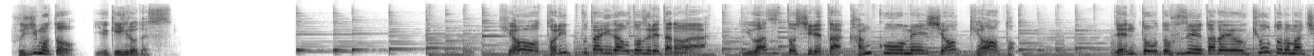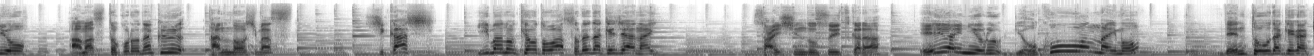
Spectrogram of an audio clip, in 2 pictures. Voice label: ナチュラル

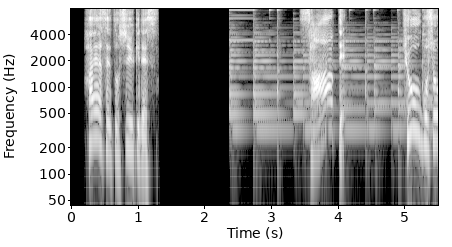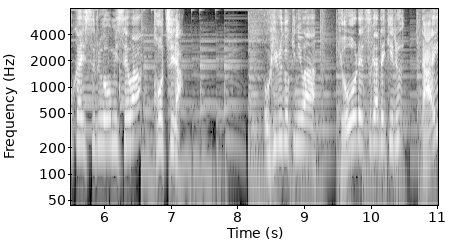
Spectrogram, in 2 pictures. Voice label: バラエティー

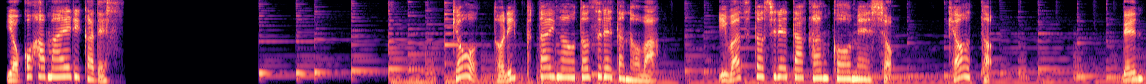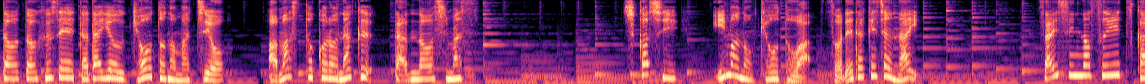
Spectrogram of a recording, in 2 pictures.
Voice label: ナチュラル

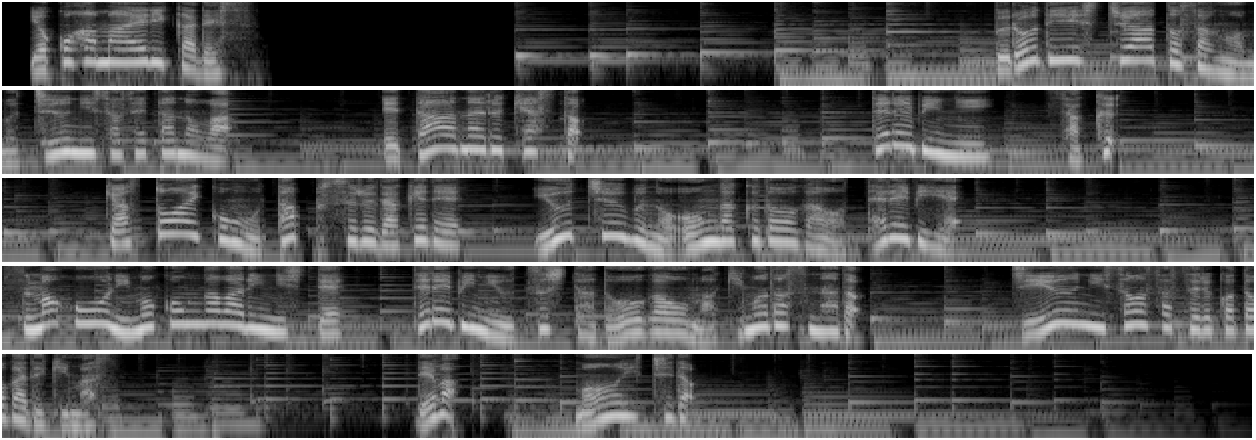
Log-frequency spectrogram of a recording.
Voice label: ナチュラル

